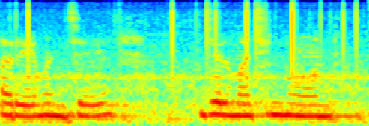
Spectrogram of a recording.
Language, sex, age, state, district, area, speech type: Marathi, female, 18-30, Maharashtra, Satara, rural, spontaneous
